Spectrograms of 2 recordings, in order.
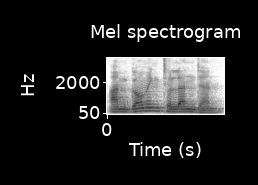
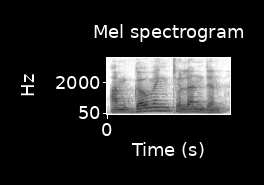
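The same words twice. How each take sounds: Both takes have the same delivery.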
